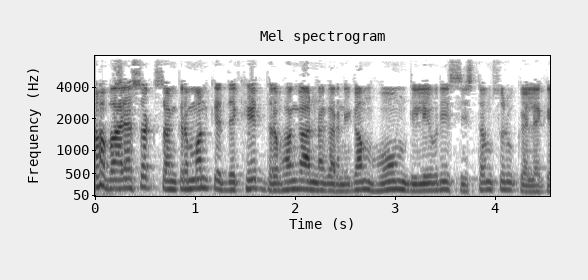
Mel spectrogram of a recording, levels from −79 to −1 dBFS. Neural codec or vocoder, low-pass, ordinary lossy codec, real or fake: none; 7.2 kHz; none; real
